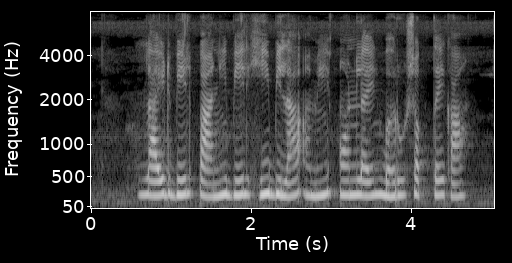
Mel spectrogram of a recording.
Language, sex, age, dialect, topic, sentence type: Marathi, female, 18-24, Southern Konkan, banking, question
